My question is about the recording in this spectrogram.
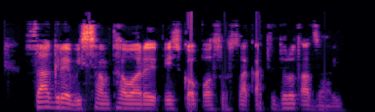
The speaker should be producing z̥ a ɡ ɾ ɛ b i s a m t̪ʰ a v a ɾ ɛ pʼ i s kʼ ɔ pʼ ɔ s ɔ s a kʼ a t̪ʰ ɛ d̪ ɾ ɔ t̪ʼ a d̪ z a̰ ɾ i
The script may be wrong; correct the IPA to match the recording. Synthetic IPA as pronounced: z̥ a ɡ ɾ ɛ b i s a m t̪ʰ a v a ɾ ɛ pʼ i s kʼ ɔ pʼ ɔ s ɔ s a kʼ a t̪ʰ ɛ d̪ ɾ ɔ t̪ʼ a d̪ z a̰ ɾ i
